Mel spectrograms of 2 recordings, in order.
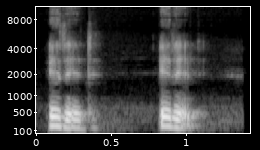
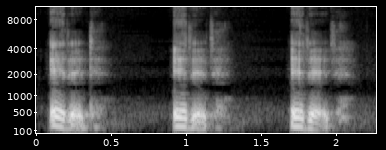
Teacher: So really it's more like itided it. Tongue bounces a little bit to stop and then start the next sound. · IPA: /ɪtəd/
